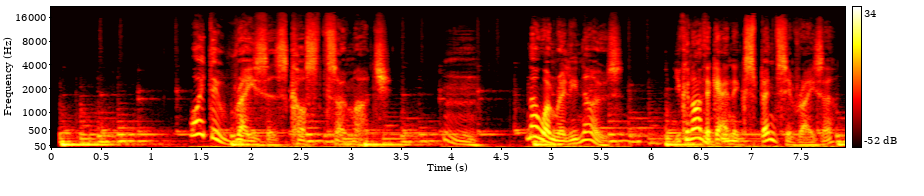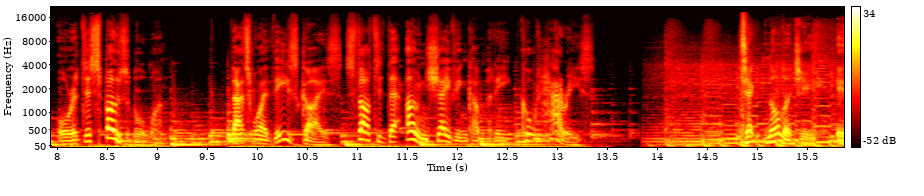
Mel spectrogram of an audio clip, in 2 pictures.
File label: english british commercial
